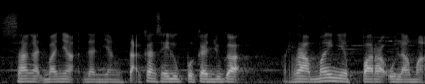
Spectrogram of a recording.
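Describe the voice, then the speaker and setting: A man is speaking at a moderate pace. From Malaysia. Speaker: Islamic scholar, professor; professor. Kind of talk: address to audience. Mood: nostalgic, sorrowful. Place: studio. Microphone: lapel.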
